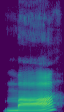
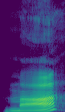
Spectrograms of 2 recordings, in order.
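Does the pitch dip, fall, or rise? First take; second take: rise; rise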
